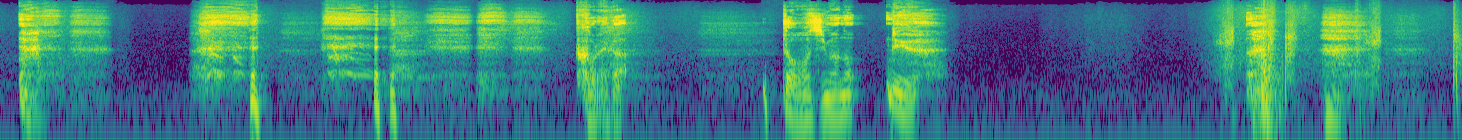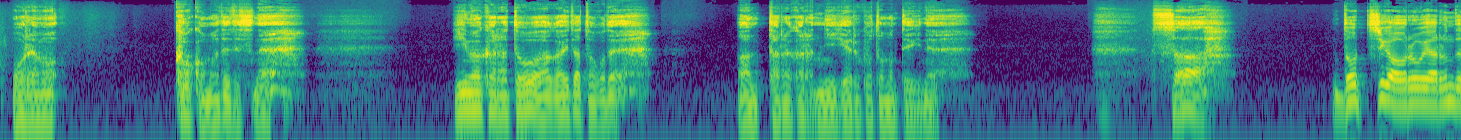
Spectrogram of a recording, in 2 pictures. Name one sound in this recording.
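A young man speaks hoarsely and haltingly, close by.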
